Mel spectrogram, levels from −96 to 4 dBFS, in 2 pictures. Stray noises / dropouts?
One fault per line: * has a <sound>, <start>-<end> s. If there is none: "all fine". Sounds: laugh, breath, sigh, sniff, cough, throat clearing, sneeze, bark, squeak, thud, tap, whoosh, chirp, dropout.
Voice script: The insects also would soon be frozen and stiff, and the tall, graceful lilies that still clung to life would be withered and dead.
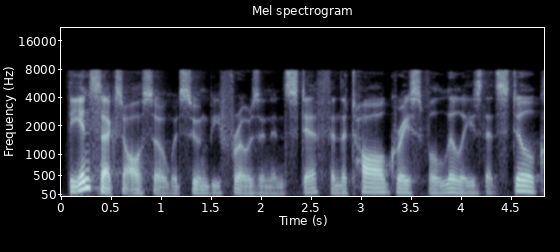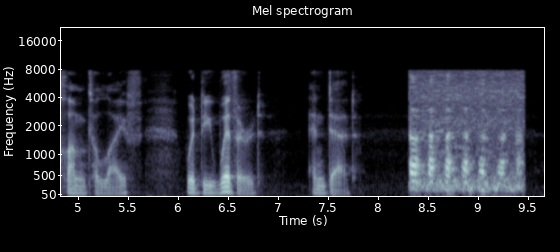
* has a laugh, 8.3-9.5 s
